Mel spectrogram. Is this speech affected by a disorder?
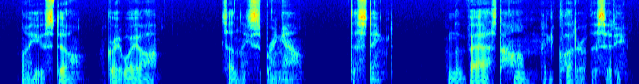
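No.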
